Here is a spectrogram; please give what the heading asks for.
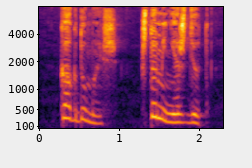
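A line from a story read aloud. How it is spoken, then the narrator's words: Whisper. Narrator (Russian): прошептала я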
